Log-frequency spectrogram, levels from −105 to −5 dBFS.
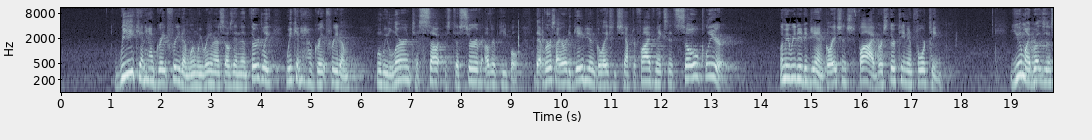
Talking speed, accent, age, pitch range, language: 165 wpm, American, 50-69, 160-240 Hz, English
